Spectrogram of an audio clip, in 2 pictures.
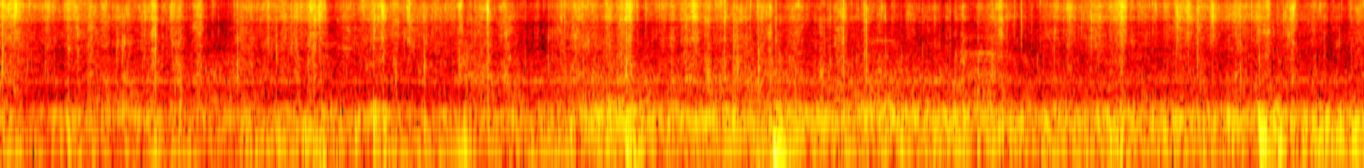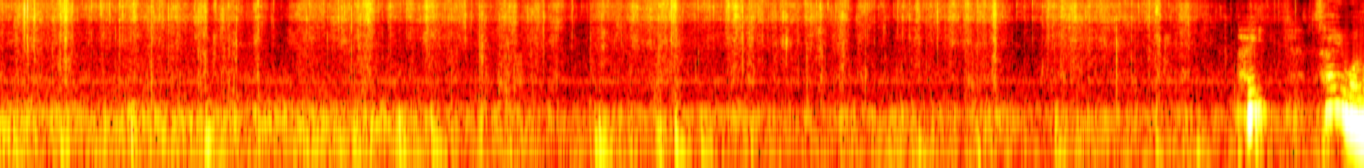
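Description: Rustling and crinkling of glossy cord yarn pulled through stitches with a metal crochet hook, single crochet stitches worked one after another. It goes on steadily with many small scratchy ticks.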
